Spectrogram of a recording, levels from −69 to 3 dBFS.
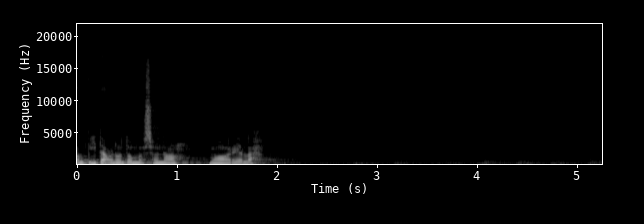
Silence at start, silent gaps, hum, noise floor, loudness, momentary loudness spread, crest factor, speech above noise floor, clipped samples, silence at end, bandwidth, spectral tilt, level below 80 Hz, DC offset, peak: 0 s; none; none; -68 dBFS; -33 LUFS; 9 LU; 20 dB; 36 dB; under 0.1%; 3.35 s; 17 kHz; -6.5 dB/octave; -72 dBFS; under 0.1%; -16 dBFS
